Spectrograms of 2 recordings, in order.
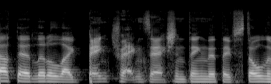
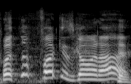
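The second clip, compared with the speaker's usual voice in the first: high, louder mock disbelief; bewildered outburst; 8 semitones higher, 5 dB louder than usual. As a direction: act out baffled exasperation. Retold bewildered look at partner.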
